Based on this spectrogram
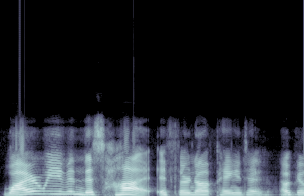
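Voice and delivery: usual speaking voice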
